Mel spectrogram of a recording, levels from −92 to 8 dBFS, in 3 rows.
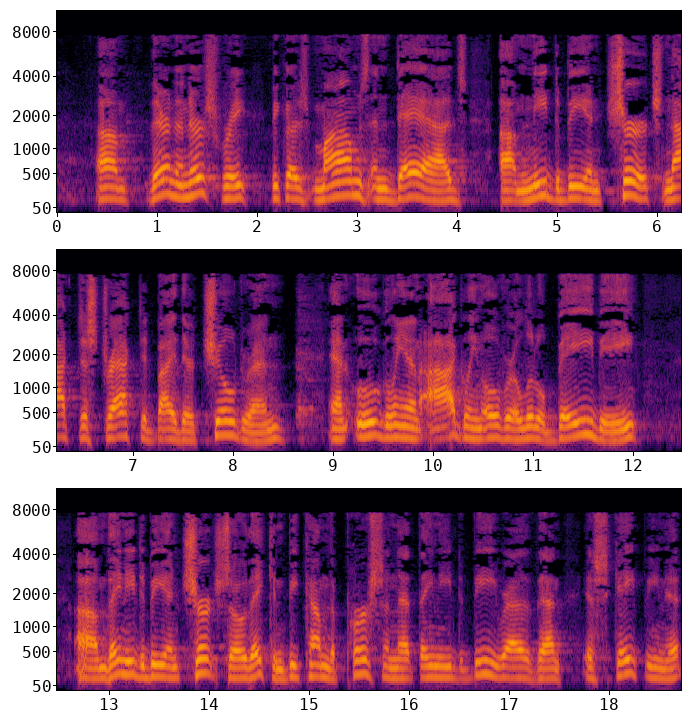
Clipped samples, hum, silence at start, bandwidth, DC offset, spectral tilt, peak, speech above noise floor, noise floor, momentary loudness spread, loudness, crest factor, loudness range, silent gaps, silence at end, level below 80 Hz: under 0.1%; none; 0.4 s; 8 kHz; under 0.1%; -6 dB/octave; -6 dBFS; 31 dB; -50 dBFS; 7 LU; -20 LUFS; 14 dB; 3 LU; none; 0 s; -64 dBFS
